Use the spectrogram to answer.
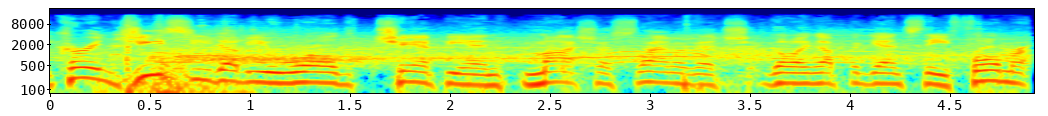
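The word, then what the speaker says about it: Slamovich: slavovich against Mercedes Monet I don't know why my brain always wants to say slamovic I probably said it wrong more than I've said it right on the show but it's Masha slamovitch going up against Mercedes Monet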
